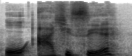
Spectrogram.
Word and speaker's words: 오아시스: 오하시스 아니고요. 네, 오아시스의 whatever.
